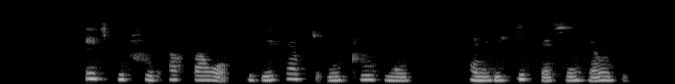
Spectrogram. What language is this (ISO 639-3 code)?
pcm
